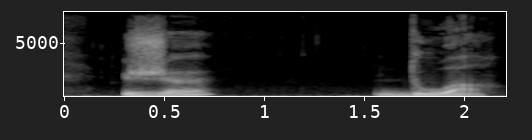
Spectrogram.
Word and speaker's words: dois: Je dois. Okay, remember final S is not pronounced. Je dois.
